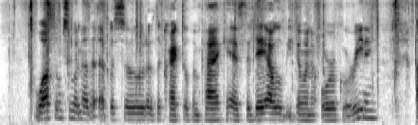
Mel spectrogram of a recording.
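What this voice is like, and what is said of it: Strained, fading voice. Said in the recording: “Feels like I'm losing my voice ... It's just I'm losing my voice”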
